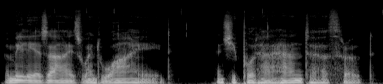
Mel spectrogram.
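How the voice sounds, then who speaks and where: Deep, gravelly male ghost-story narrator. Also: little pitch movement, mellow, no echo, clean studio sound. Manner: deliberate, literary storytelling.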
